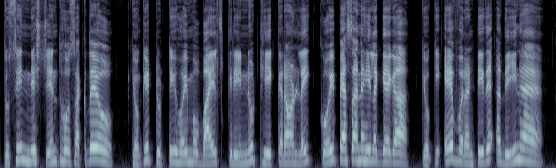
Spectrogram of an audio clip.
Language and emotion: Punjabi, happy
